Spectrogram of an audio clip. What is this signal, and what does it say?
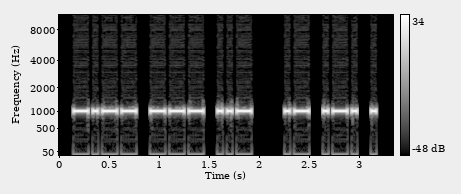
Morse code, heard as a keyed tone, about 25 wpm, 1000 Hz. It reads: YOU ARE
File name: qotdfiles / 25wpm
